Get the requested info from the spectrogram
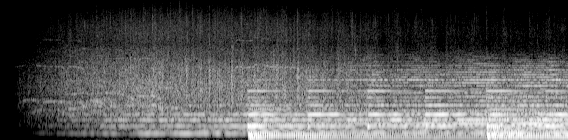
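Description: Audience and choir applause fading in over a faint held keyboard pad. About three and a half seconds in, a full sustained chord with deep bass enters on stage keyboard and band, changing chord shortly before the end.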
